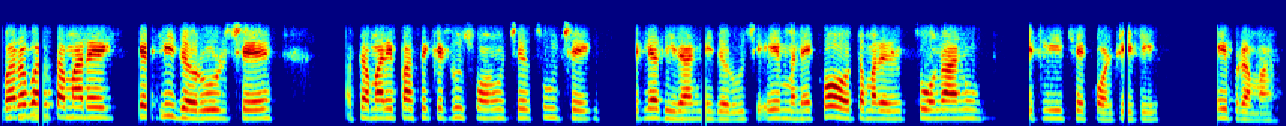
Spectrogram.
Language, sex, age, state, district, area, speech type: Gujarati, female, 45-60, Gujarat, Ahmedabad, urban, conversation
